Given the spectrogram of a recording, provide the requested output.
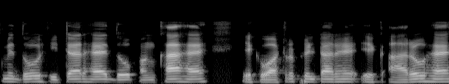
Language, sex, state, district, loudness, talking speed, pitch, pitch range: Hindi, male, Jharkhand, Garhwa, -21 LUFS, 175 wpm, 125 Hz, 115-130 Hz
